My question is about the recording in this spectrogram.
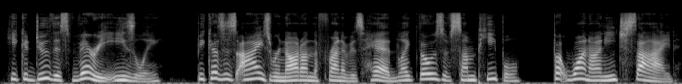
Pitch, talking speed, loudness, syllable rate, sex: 195 Hz, 235 wpm, -17 LUFS, 5.9 syllables/s, female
